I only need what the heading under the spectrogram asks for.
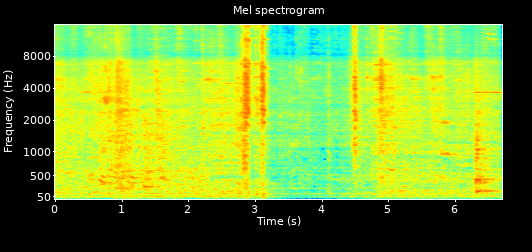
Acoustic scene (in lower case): restaurant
